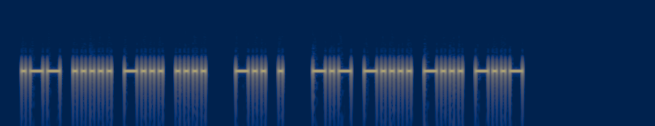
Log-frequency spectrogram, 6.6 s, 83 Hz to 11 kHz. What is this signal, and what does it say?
Morse code, heard as a keyed tone, about 28 wpm, 700 Hz. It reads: W5BH DE K6BX
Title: USA Callsign DE Callsign - 4 Characters - 28wpm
